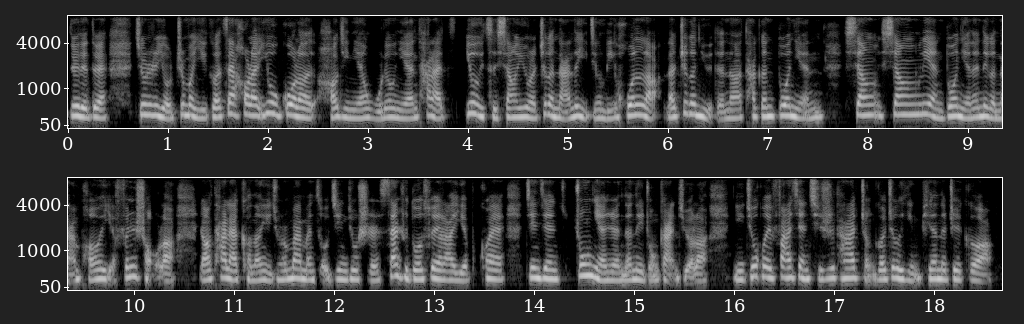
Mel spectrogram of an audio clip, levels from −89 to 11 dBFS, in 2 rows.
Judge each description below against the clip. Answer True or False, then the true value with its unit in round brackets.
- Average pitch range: True (3.5 semitones)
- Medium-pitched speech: False (205 Hz)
